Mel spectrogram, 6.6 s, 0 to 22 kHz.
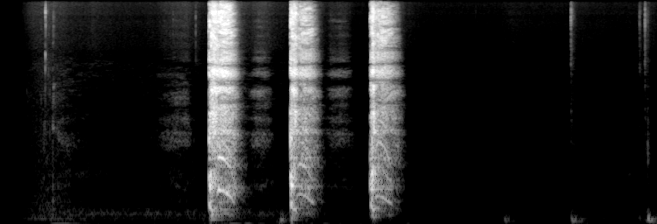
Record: {"three_cough_length": "6.6 s", "three_cough_amplitude": 32768, "three_cough_signal_mean_std_ratio": 0.25, "survey_phase": "beta (2021-08-13 to 2022-03-07)", "age": "18-44", "gender": "Female", "wearing_mask": "No", "symptom_none": true, "smoker_status": "Current smoker (1 to 10 cigarettes per day)", "respiratory_condition_asthma": false, "respiratory_condition_other": false, "recruitment_source": "REACT", "submission_delay": "3 days", "covid_test_result": "Negative", "covid_test_method": "RT-qPCR", "influenza_a_test_result": "Negative", "influenza_b_test_result": "Negative"}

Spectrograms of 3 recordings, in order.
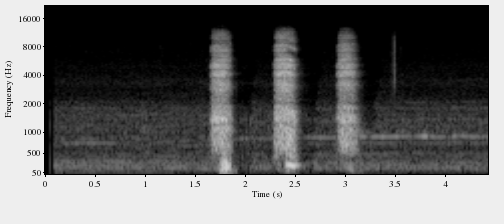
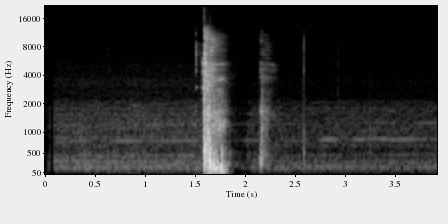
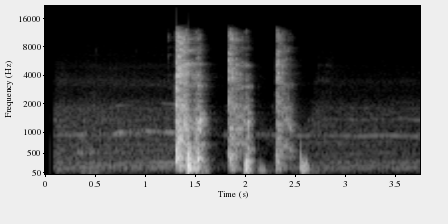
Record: {"exhalation_length": "4.4 s", "exhalation_amplitude": 17144, "exhalation_signal_mean_std_ratio": 0.32, "cough_length": "3.9 s", "cough_amplitude": 32767, "cough_signal_mean_std_ratio": 0.18, "three_cough_length": "3.8 s", "three_cough_amplitude": 32208, "three_cough_signal_mean_std_ratio": 0.27, "survey_phase": "beta (2021-08-13 to 2022-03-07)", "age": "18-44", "gender": "Female", "wearing_mask": "No", "symptom_cough_any": true, "symptom_runny_or_blocked_nose": true, "symptom_sore_throat": true, "symptom_abdominal_pain": true, "symptom_fatigue": true, "symptom_headache": true, "smoker_status": "Never smoked", "respiratory_condition_asthma": false, "respiratory_condition_other": false, "recruitment_source": "Test and Trace", "submission_delay": "2 days", "covid_test_result": "Positive", "covid_test_method": "ePCR"}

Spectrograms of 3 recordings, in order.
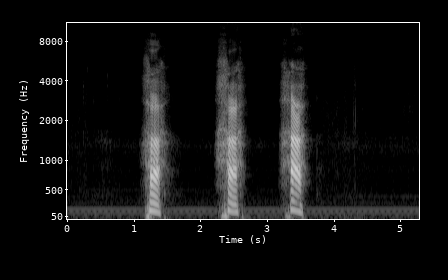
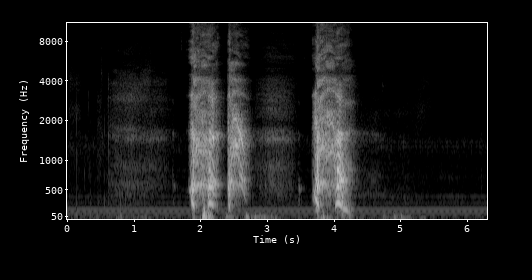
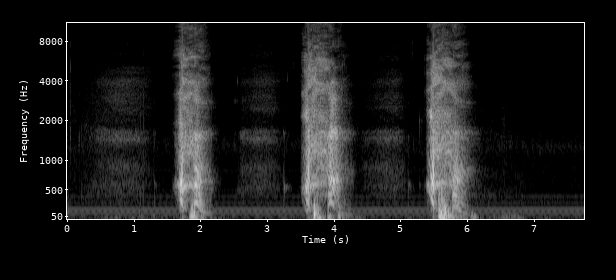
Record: {"exhalation_length": "5.3 s", "exhalation_amplitude": 28993, "exhalation_signal_mean_std_ratio": 0.25, "cough_length": "6.3 s", "cough_amplitude": 20558, "cough_signal_mean_std_ratio": 0.35, "three_cough_length": "7.8 s", "three_cough_amplitude": 32767, "three_cough_signal_mean_std_ratio": 0.33, "survey_phase": "alpha (2021-03-01 to 2021-08-12)", "age": "45-64", "gender": "Male", "wearing_mask": "No", "symptom_cough_any": true, "symptom_shortness_of_breath": true, "symptom_fatigue": true, "symptom_fever_high_temperature": true, "symptom_headache": true, "symptom_onset": "3 days", "smoker_status": "Current smoker (e-cigarettes or vapes only)", "respiratory_condition_asthma": false, "respiratory_condition_other": false, "recruitment_source": "Test and Trace", "submission_delay": "1 day", "covid_test_result": "Positive", "covid_test_method": "RT-qPCR", "covid_ct_value": 12.1, "covid_ct_gene": "S gene", "covid_ct_mean": 12.6, "covid_viral_load": "72000000 copies/ml", "covid_viral_load_category": "High viral load (>1M copies/ml)"}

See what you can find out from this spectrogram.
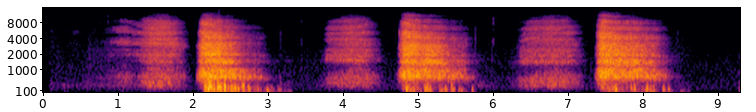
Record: {"exhalation_length": "9.3 s", "exhalation_amplitude": 14913, "exhalation_signal_mean_std_ratio": 0.41, "survey_phase": "beta (2021-08-13 to 2022-03-07)", "age": "18-44", "gender": "Female", "wearing_mask": "No", "symptom_none": true, "smoker_status": "Never smoked", "respiratory_condition_asthma": false, "respiratory_condition_other": false, "recruitment_source": "REACT", "submission_delay": "1 day", "covid_test_result": "Negative", "covid_test_method": "RT-qPCR"}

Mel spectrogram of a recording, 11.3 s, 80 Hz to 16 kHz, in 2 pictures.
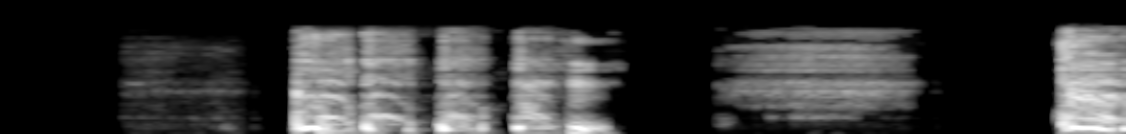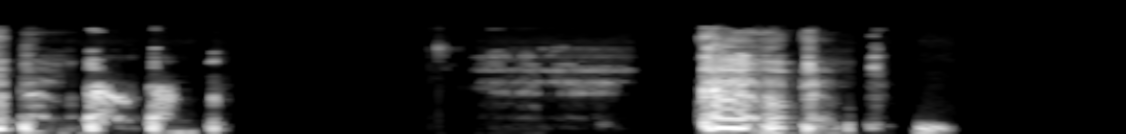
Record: {"three_cough_length": "11.3 s", "three_cough_amplitude": 32245, "three_cough_signal_mean_std_ratio": 0.35, "survey_phase": "beta (2021-08-13 to 2022-03-07)", "age": "18-44", "gender": "Male", "wearing_mask": "No", "symptom_none": true, "smoker_status": "Never smoked", "respiratory_condition_asthma": true, "respiratory_condition_other": false, "recruitment_source": "REACT", "submission_delay": "2 days", "covid_test_result": "Negative", "covid_test_method": "RT-qPCR", "influenza_a_test_result": "Negative", "influenza_b_test_result": "Negative"}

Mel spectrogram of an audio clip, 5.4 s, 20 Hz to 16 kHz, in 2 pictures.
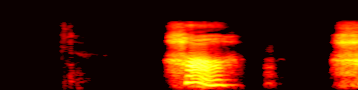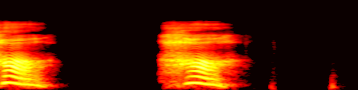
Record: {"exhalation_length": "5.4 s", "exhalation_amplitude": 27607, "exhalation_signal_mean_std_ratio": 0.36, "survey_phase": "beta (2021-08-13 to 2022-03-07)", "age": "65+", "gender": "Female", "wearing_mask": "No", "symptom_none": true, "smoker_status": "Never smoked", "respiratory_condition_asthma": false, "respiratory_condition_other": true, "recruitment_source": "REACT", "submission_delay": "2 days", "covid_test_result": "Negative", "covid_test_method": "RT-qPCR", "influenza_a_test_result": "Unknown/Void", "influenza_b_test_result": "Unknown/Void"}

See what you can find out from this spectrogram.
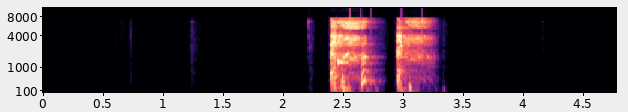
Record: {"cough_length": "4.8 s", "cough_amplitude": 31014, "cough_signal_mean_std_ratio": 0.24, "survey_phase": "beta (2021-08-13 to 2022-03-07)", "age": "45-64", "gender": "Female", "wearing_mask": "No", "symptom_runny_or_blocked_nose": true, "symptom_onset": "6 days", "smoker_status": "Never smoked", "respiratory_condition_asthma": false, "respiratory_condition_other": false, "recruitment_source": "REACT", "submission_delay": "1 day", "covid_test_result": "Negative", "covid_test_method": "RT-qPCR", "influenza_a_test_result": "Negative", "influenza_b_test_result": "Negative"}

